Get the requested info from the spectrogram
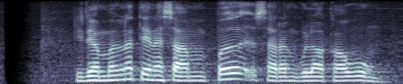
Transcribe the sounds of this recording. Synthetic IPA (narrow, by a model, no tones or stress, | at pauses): didaməlnat̪ianasampəsaɾaŋɡulakawʊŋ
